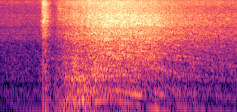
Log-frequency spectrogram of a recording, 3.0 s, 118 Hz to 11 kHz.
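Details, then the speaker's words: 2003 Nissan Altima 2.5S four-cylinder automatic with P1102 and poor idle, snap throttle test: revs rise sluggishly and fade with hesitation, MAF voltage erratic; failing mass air flow sensor. "We got an initial spike that's okay, but all that up and down, you can, I don't know if you can hear the hesitation also. You hit the gas and it doesn't want to do anything."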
